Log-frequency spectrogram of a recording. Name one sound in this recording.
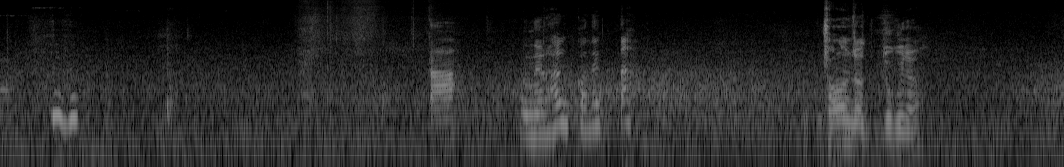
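A young woman speaks softly and emotionally, close by.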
